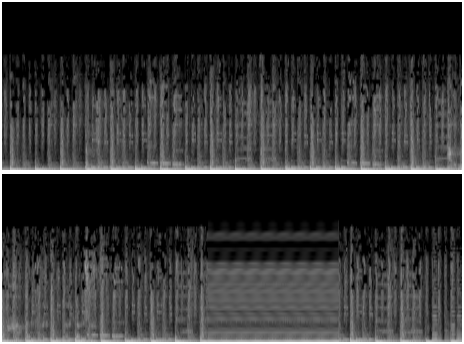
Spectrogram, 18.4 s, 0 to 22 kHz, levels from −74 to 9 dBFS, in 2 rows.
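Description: From 13.33 s to 15.94 s a system hang loop occurs: the host stalled while the audio hardware kept replaying its ring buffer. A 21.33 ms segment, which fits a 1024-sample buffer, repeats over a hundred times, producing a steady buzz at 46.9 Hz.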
